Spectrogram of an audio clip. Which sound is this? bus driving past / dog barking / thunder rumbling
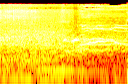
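bus driving past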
